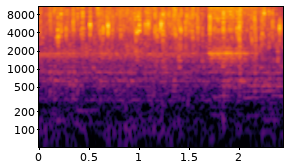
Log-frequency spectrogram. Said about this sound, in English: We have fully functional water.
